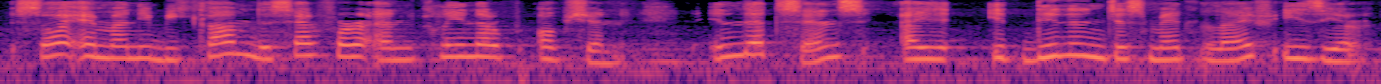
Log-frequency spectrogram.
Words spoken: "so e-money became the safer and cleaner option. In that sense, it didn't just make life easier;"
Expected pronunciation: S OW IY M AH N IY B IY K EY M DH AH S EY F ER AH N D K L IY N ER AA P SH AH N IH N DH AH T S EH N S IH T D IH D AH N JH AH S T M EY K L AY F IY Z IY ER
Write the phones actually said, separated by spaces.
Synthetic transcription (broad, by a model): S OW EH M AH N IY B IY K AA M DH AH S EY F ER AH N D K L IY N ER AA P SH AH N IH N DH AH T S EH N S IH T D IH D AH N JH AH S T M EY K L AY F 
